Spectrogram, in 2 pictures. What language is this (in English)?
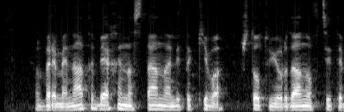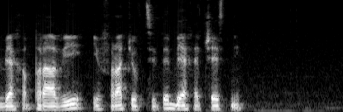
Bulgarian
